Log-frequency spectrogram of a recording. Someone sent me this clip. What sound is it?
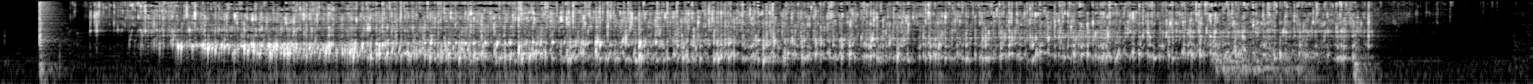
Pouring from water cooler
Pouring a glass of water from a cooler (listen to that distinct loud bubble at the end).
bubble, bubbles, cooler, drink, foley, glass, Water, watercooler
